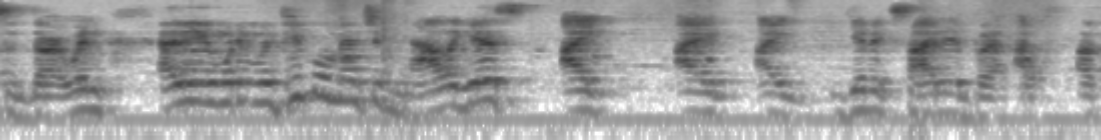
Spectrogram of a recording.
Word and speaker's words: Malgus: It's Malgus. It's not Malagus. My bad. Malgus.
